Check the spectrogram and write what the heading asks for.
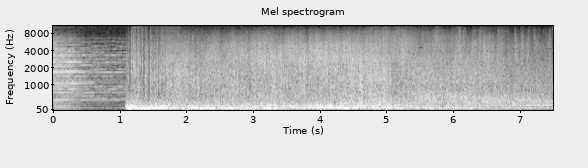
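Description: A sudden explosion about a second in from an oil-prospecting blast, then a dense rushing roar as a tall plume of earth and water is thrown up, slowly fading. Music fades out just before the blast.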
